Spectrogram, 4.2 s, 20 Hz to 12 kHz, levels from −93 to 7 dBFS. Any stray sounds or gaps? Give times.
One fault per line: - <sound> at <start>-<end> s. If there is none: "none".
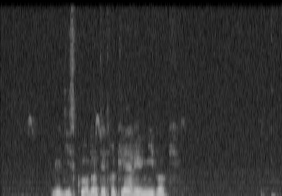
none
